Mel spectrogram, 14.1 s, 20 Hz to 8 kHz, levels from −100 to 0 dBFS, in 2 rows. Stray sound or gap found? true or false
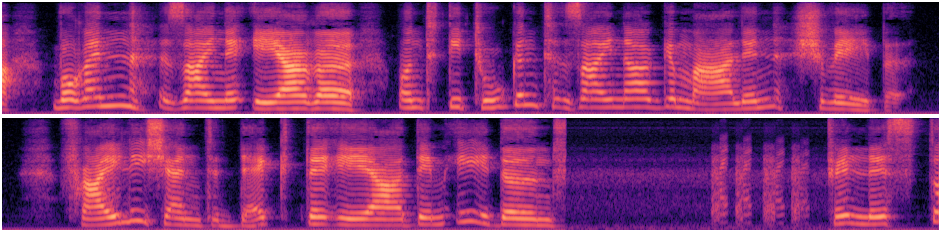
true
